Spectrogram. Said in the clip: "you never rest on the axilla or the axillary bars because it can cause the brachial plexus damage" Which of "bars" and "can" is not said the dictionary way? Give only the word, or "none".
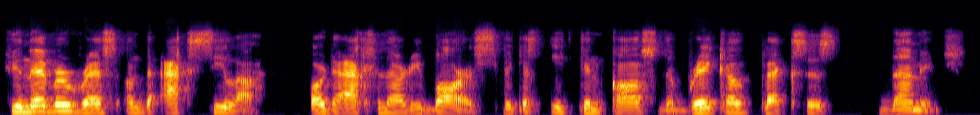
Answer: bars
